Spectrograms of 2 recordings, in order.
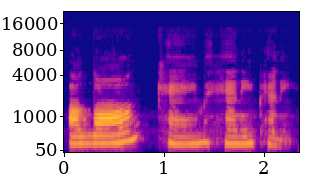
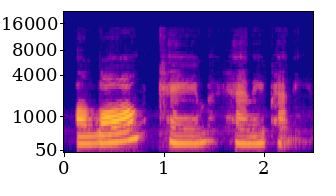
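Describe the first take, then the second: First: Choral reading with class. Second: Choral reading model. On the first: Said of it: "now you say it with me". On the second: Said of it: "We'll do it two times". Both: Shown as a demonstration.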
